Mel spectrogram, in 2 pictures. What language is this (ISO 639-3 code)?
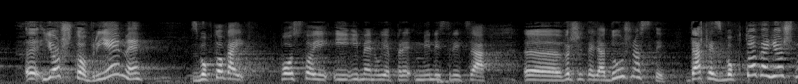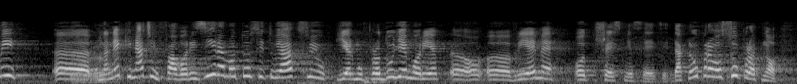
hrv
